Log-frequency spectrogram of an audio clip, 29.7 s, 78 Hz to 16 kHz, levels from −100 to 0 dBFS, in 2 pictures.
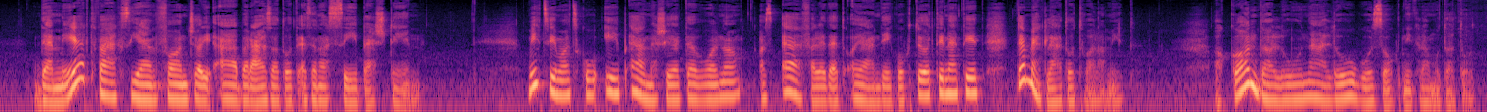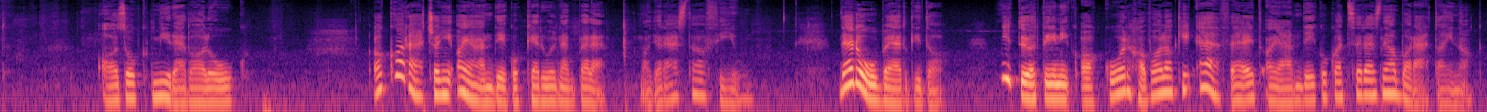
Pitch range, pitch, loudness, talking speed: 120-170 Hz, 140 Hz, -25 LUFS, 100 wpm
